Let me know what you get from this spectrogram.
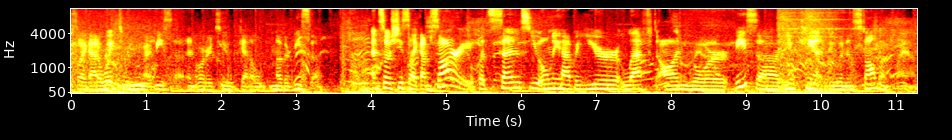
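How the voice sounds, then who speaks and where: A young woman chatting casually on a game livestream, rambling, expressive and informal, swearing freely. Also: low voice. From outside Japan. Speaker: VTuber game streamer. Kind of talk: casual livestream chat over a video game. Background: game music.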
